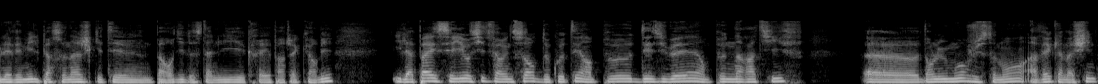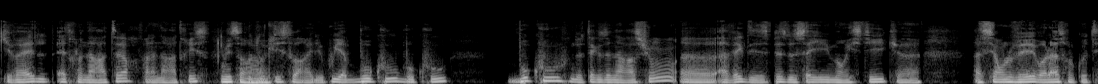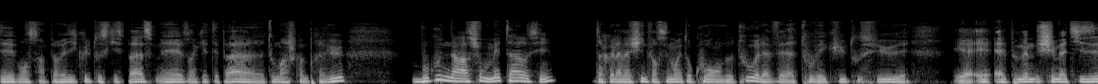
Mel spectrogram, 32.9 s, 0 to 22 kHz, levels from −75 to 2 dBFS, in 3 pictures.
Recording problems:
garbled, watery; badly; nothing above 7.5 kHz
abrupt cut into speech; at the start and the end

